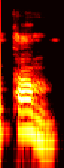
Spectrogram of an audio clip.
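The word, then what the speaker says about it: thumb: बी आ गया तो बी जो है साइलेंट रहेगा बी का उच्चारण हम नहीं करेंगे इसको पढ़ेंगे हम थम थम नहीं थम ठीक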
